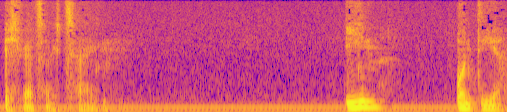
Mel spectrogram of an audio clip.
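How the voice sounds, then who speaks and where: Brooding, animated low-voiced husband. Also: male voice, takes it slowly, creaky, a little hiss or hum, full character voice. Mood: bitter. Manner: intense, probing. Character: brooding, suspicious husband with wounded pride. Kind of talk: German radio crime drama acting.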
